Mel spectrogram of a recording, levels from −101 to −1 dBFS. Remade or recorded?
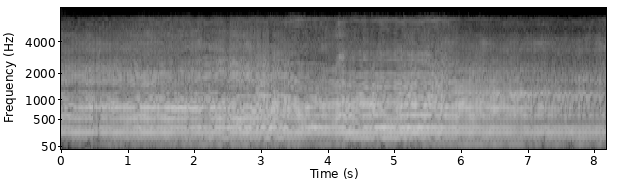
remade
